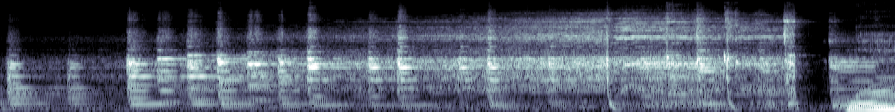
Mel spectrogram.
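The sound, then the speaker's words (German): A relaxed music sample included with the Mojo app, with a bright, plucked melody of quick repeated notes over a steady beat, playing without any voices and briefly dropping out before a low, fuller passage begins. “und was auch sehr schick ist bei äh, Mojo, da ist äh, ziemlich viel Musik mit dabei, also von äh, solchen Sachen hier.”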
